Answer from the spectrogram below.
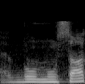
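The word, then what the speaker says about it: بوموسی: جالب، رهبر انقلاب هم خیلی تاکید دارن که اینجا بوموسا تلفظ بشه.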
